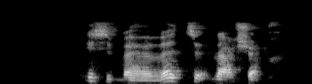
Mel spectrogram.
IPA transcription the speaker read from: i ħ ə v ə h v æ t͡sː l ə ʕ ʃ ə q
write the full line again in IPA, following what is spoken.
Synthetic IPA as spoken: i s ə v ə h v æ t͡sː l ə ʕ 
